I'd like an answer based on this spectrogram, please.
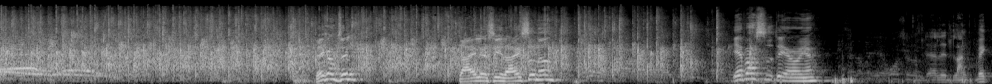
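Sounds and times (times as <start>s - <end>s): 
studio audience applause welcoming a guest onto a Danish talk show: 0.0s - 7.7s
speech: 3.2s - 3.9s, 4.6s - 5.7s, 7.3s - 8.4s, 9.4s - 9.9s.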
